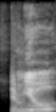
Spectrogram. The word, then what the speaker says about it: Shmuel: Shemuel, I can't pronounce. What is that? How do you pronounce that word? Immortal Coil. Is it Shemuel? Shemuel, thank you, Coil.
